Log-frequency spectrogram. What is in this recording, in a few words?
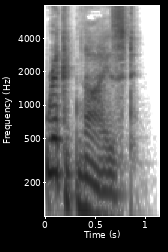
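"recognized", British English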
